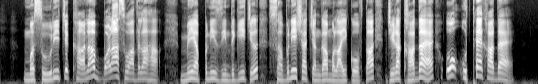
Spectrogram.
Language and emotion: Dogri, happy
